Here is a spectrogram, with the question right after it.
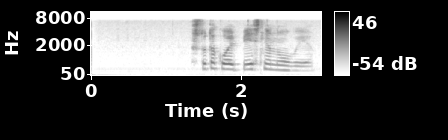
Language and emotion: Russian, neutral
